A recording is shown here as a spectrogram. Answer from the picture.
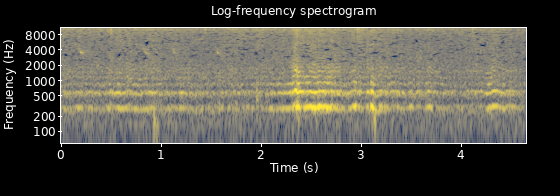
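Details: Colony of Asian honey bees in a box hive while honey is harvested: a continuous even drone with a faint higher overtone, rising in loudness around the middle, with a few soft knocks.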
